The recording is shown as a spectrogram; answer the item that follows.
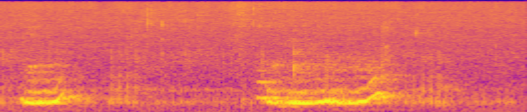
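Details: Mother cat gently looking after her kittens, giving two drawn-out soft mews, the second longer and dipping then rising at the end, in a quiet room.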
